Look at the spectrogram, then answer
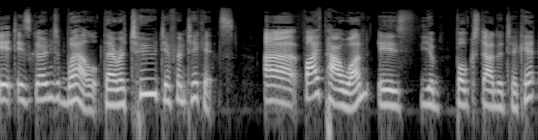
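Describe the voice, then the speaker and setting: A woman with a fairly high pitch speaks at a moderate pace, her intonation lively. The recording is very clean with a silent background, and the sound is dry and close with no echo. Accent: southern English. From Brighton, southern England. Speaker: charity fashion show organiser. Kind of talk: casual chat.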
